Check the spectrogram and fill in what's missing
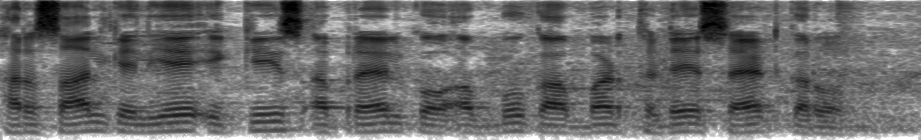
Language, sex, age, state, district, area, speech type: Urdu, male, 18-30, Uttar Pradesh, Gautam Buddha Nagar, rural, read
